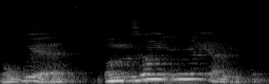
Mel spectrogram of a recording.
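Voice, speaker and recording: A man with a slight Gyeongsang accent talks at a fairly slow pace, with audible room echo and noticeable background noise. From South Korea, Gyeongsang (Masan, Changwon). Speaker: lecturer on AI tools. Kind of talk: lecture.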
